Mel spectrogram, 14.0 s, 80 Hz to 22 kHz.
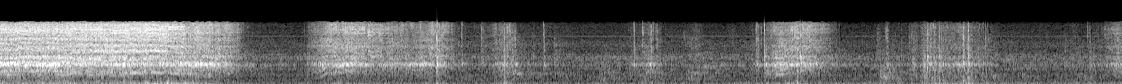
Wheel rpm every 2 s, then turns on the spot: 160, 80, 50, 10, 10, 20, 10.
none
